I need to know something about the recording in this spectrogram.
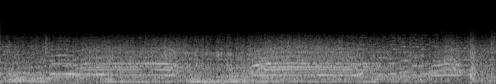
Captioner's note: train horn toots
